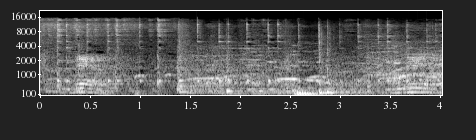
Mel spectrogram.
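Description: Live gospel praise band playing a fast beat: drum kit and percussion with sharp, evenly spaced strikes over keyboards and organ, with congregation voices in the mix.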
